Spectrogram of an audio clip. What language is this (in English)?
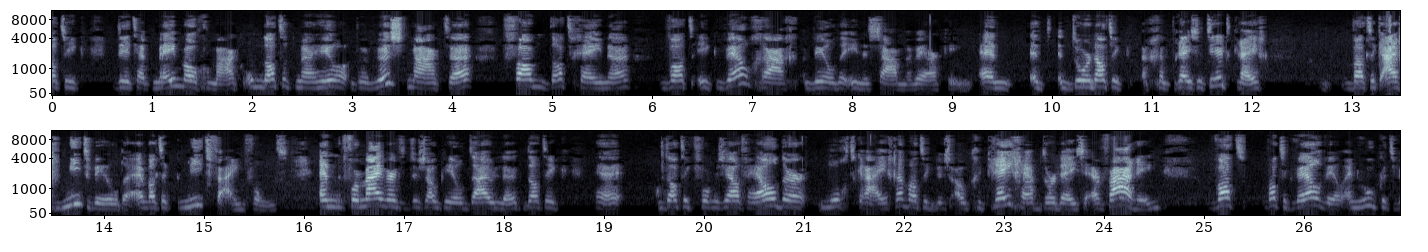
Dutch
